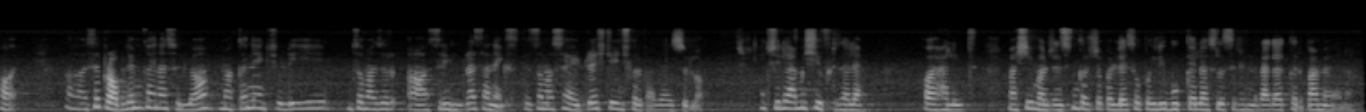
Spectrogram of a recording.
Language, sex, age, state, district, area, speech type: Goan Konkani, female, 18-30, Goa, Ponda, rural, spontaneous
